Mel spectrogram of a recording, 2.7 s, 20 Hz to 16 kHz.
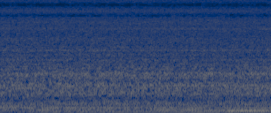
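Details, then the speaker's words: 2008 Ford Escape 3.0 L V6 that was burning oil, right after PCV valve replacement: steady, even idle with no ticking, misfire or hunting; sounds better than with the old factory valve. Normal idle. "yes it sounds better from when the other on"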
